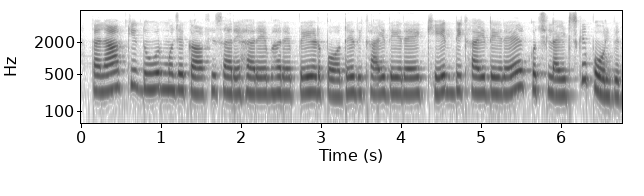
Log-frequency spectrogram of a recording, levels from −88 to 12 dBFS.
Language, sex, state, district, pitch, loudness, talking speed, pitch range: Hindi, female, Chhattisgarh, Balrampur, 225 Hz, -23 LUFS, 210 wpm, 215-245 Hz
